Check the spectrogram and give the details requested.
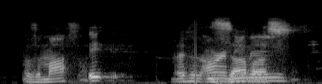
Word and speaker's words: Zamasu: No, it's all spelled like that, but his name is pronounced Zamas. Zamas.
